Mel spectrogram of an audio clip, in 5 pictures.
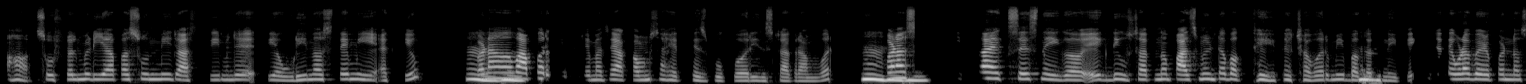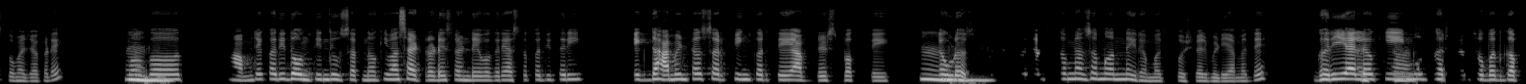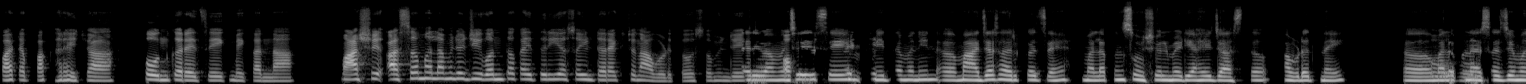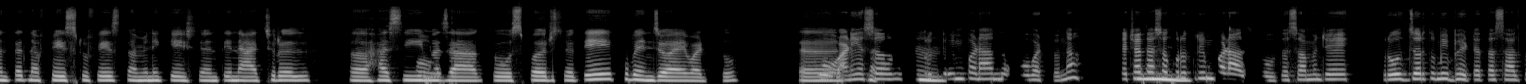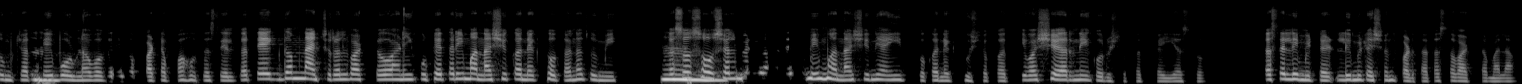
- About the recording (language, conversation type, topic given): Marathi, podcast, तणाव कमी करण्यासाठी तुम्ही रोज काय करता?
- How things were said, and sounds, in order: distorted speech; tapping; in English: "ॲक्सेस"; laughing while speaking: "बघते"; in English: "सर्फिंग"; unintelligible speech; other background noise; chuckle; in English: "इंटरॅक्शन"; unintelligible speech; static; in English: "कनेक्ट"; in English: "कनेक्ट"; in English: "शेअर"; in English: "लिमिटेशन"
